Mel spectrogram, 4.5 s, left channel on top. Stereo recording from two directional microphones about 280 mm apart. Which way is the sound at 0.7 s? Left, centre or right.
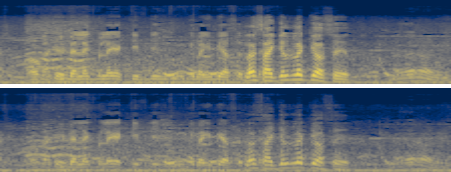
Left.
